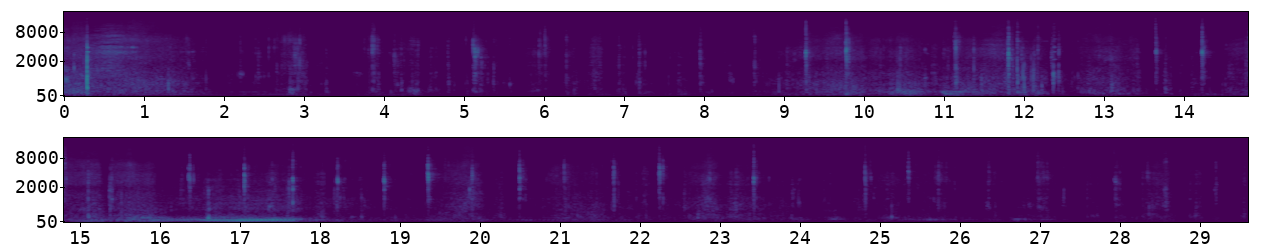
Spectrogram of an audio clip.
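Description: A man chewing grilled duck meat wrapped in fresh herb leaves, bite after bite, making many short sharp mouth clicks, irregular and often less than a second apart.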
